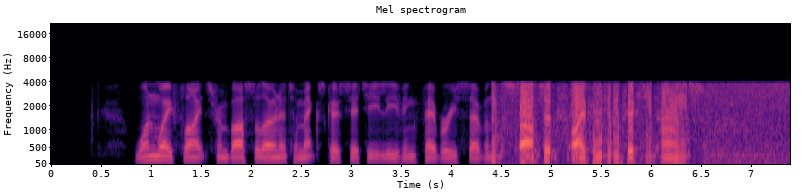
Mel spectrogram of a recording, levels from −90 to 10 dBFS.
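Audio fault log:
4.41–7.39 s, mu-law and A-law mixed up: mu-law telephone samples decoded as A-law scramble levels, making speech harsh and distorted and filling pauses with noise.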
